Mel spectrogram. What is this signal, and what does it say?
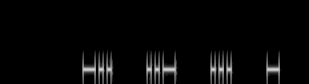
Morse code, heard as a keyed tone, about 30 wpm, spaced as for 17 wpm, 700 Hz. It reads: DUST
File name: Lesson 17f - Letter u - Words 30wpm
